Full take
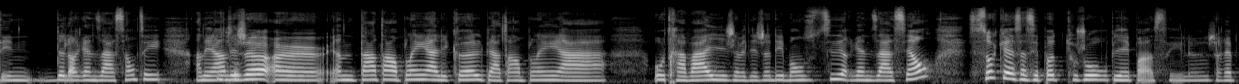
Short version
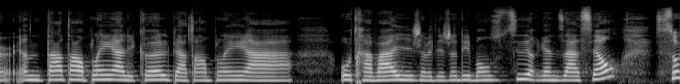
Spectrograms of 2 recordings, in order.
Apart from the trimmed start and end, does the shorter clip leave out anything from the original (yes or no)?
no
